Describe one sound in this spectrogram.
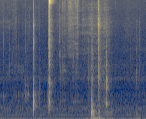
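A stamp taps against a hard surface.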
